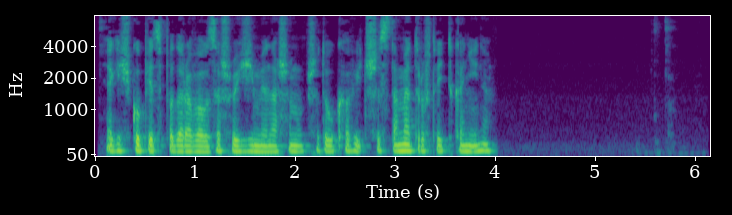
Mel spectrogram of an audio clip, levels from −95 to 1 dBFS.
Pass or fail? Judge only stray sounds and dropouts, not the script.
pass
